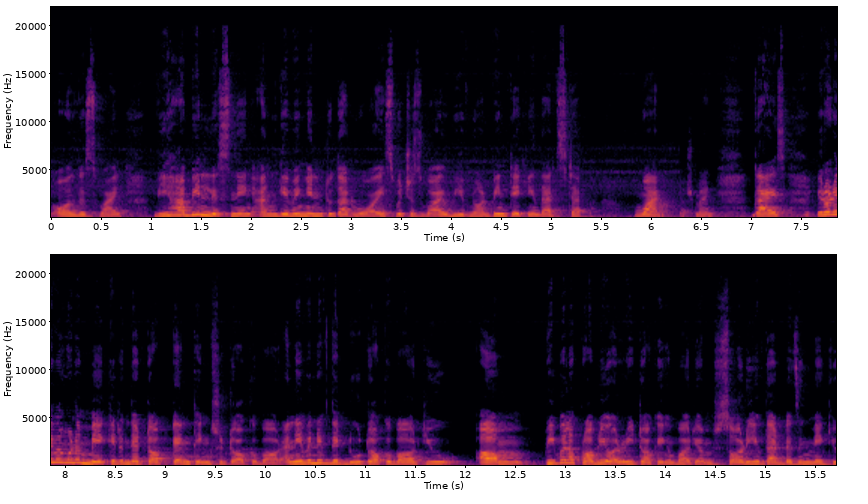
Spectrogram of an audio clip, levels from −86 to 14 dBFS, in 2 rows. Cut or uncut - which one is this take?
cut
